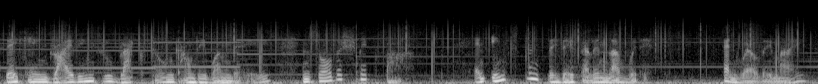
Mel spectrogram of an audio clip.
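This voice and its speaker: An old, muffled radio recording carries a sinister horror storyteller with a low voice. He swings dramatically up and down in pitch, drawing out his words with gleeful, macabre relish in classic 1930s thriller style. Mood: wry, storybook calm. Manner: theatrical, drawn-out dramatic delivery with macabre relish.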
